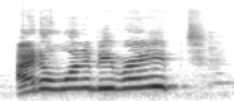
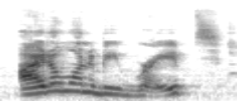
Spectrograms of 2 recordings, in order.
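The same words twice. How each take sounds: First: High, loud, insistent cry of refusal; emphatic higher louder repeat. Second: Said in the usual way. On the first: Real, not acted. High loud repeat to her viewers. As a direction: says it again much higher and louder to viewers.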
